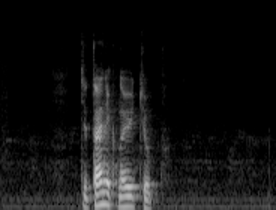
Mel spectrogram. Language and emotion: Russian, neutral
